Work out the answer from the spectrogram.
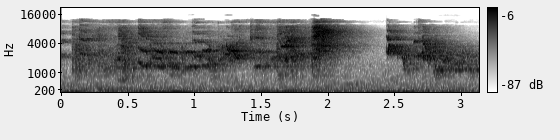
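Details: Budgerigars during mating; dense scratchy chatter with shrill squeaks, a short pause, then a renewed burst of harsh warbling, low hum beneath.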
